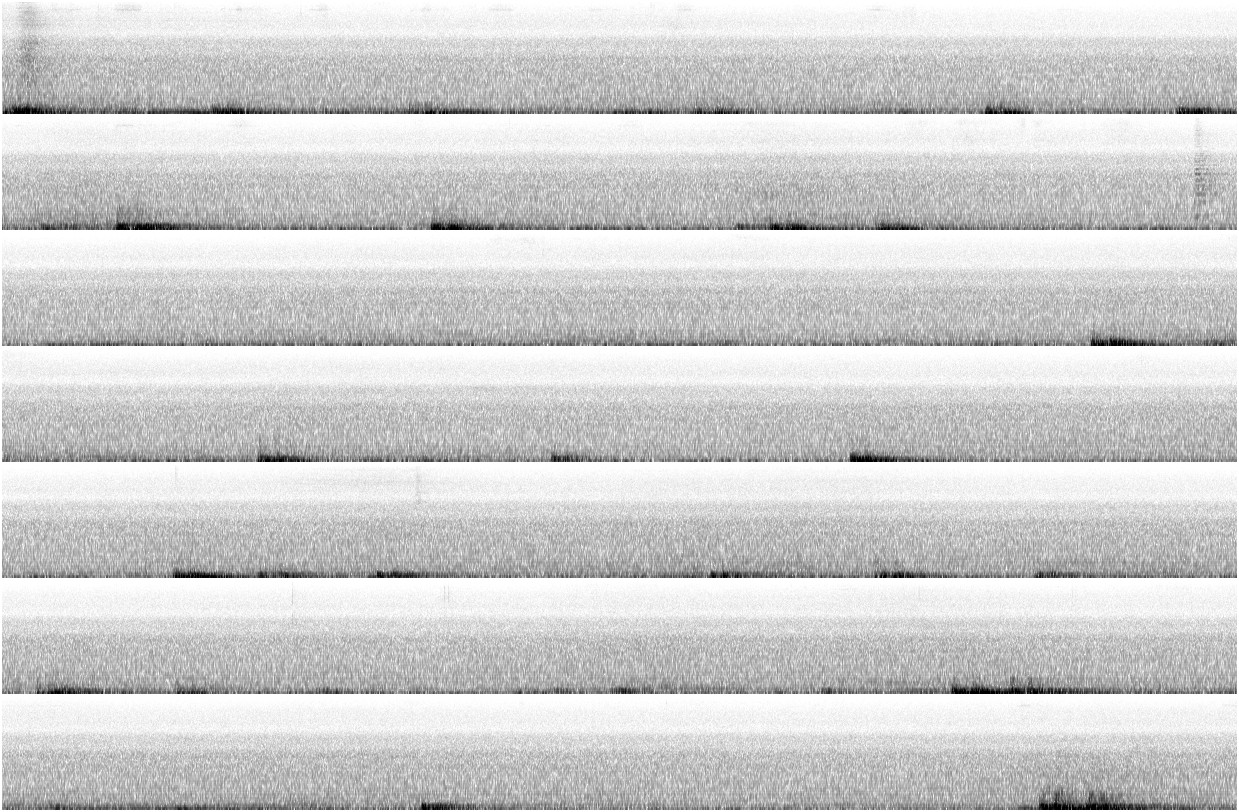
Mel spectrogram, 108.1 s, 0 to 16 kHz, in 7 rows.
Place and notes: Zhongzheng Bridge, Hualien City - In the bottom of the bridge
In the bottom of the bridge
Binaural recordings
Zoom H4n+ Soundman OKM II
